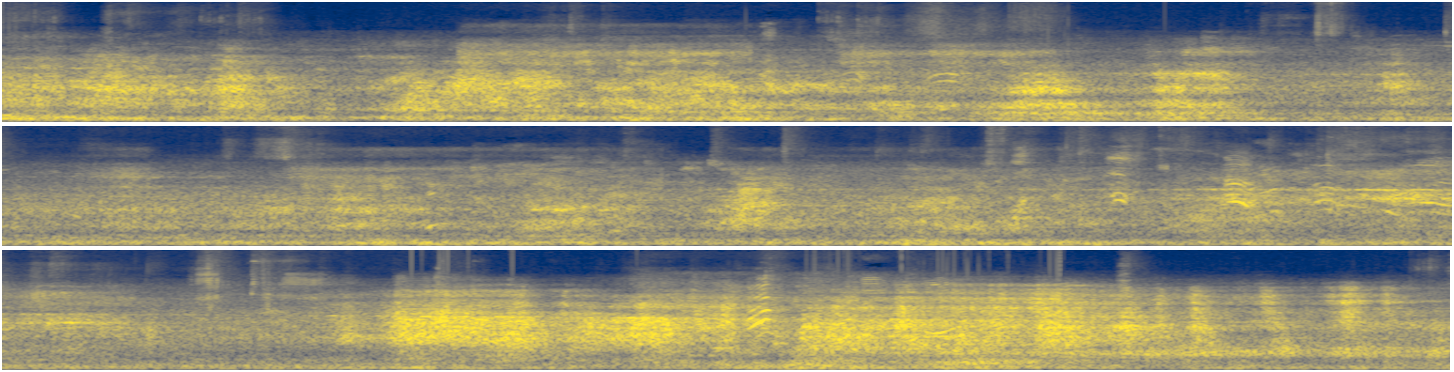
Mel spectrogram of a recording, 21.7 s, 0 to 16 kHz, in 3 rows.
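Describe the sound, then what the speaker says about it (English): A Garuda Indonesia Boeing 777 departs Sydney for Denpasar with a loud, rough, sustained engine roar that swells and dips in waves, occasional crackling bursts, and a voice speaking now and then. "Sydney to Denpasar, Boeing 777."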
